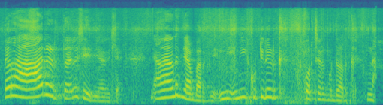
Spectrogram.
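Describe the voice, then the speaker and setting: A high-pitched, theatrical mother-in-law played by a woman. She fusses, scolds and gushes in a broad comic-skit manner, with faint background noise. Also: very animated, fast. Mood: fussing. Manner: dramatic, scolding and gushing by turns. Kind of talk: comedy sketch acting.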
